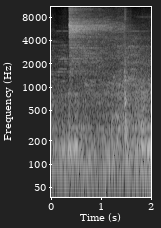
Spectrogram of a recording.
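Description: Train running noise heard from inside the moving car, with a sudden loud high hiss about a third of a second in that fades away over about a second, and a sharp click about midway.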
